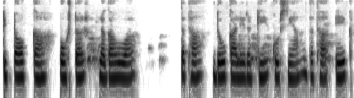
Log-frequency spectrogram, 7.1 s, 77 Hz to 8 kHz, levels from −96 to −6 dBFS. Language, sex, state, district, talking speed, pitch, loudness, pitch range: Hindi, female, Uttarakhand, Uttarkashi, 125 wpm, 210 Hz, -17 LUFS, 205-225 Hz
